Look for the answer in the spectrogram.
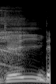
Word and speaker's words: Gueye: Är det gay? – Gay säger man här.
